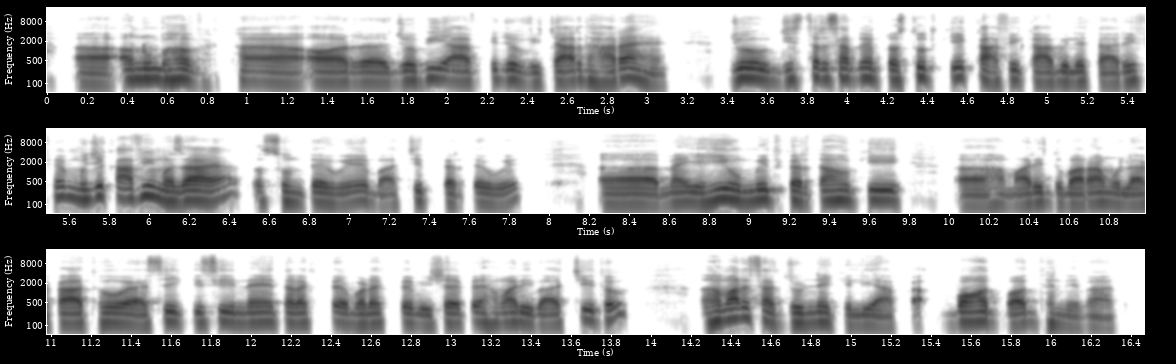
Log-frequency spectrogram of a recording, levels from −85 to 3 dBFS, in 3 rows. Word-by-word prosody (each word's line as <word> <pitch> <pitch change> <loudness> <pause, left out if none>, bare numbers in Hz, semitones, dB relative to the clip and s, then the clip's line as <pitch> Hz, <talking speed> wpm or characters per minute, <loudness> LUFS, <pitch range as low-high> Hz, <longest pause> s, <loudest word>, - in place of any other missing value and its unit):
अ, - - -2 0.2
अनुभव 135 -3 +1 0.2
था 115 -3 +1
और 115 -1 +3
जो 125 +1 +1
भी 145 +1 -3
आपके 120 +3 -6
जो 135 - +1
विचारधारा 120 +4 +1
है, 100 -7 -6 0.3
जो 150 -2 +4
जिस 135 +1 -6
तरह 155 - 0
से 150 - +2
आपने 150 +1 -1
प्रस्तुत 140 +2 -3
की 155 - 0
काफ़ी 135 -3 -1
क़ाबिल-ए-तारीफ़ 115 +1 -2
है। - - -1
मुझे 150 +3 +1
काफ़ी 160 +5 +3
मज़ा 135 -2 +6
आया, 130 - +3
सुनते 120 -2 -2
हुए 115 +4 -2
बातचीत 105 +6 -7
करते - - -3
हुए। 110 -1 -3
अ, 110 -1 -1
मैं 120 +1 0
यही 120 +6 +1
उम्मीद 145 0 +1
करता 135 - +1
हूँ 140 +1 +1
कि 140 -1 +2 0.3
अ, - - 0
हमारी 105 +3 -1
दोबारा 110 0 +2
मुलाकात 115 +2 +2
हो, 125 -1 +3
ऐसे 110 +6 0
ही - - -4
किसी 130 +1 -3
नए 125 +1 0
तड़कते-भड़कते 120 0 0
विषय 115 +2 0
पे - - 0
हमारी 125 0 0
बातचीत 115 +7 -2
हो। 185 - +1 0.4
हमारे 165 +4 +5
साथ - - 0
जुड़ने 125 +1 0
के 110 - -9
लिए 110 0 -1
आपका 95 -1 -4
बहुत-बहुत 125 -3 +3
धन्यवाद। 95 -4 -7
120 Hz, 215 wpm, -24 LUFS, 115-135 Hz, 0.4 s, मज़ा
